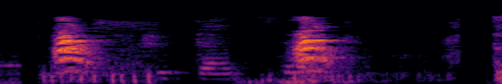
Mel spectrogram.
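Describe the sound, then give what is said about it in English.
A dog barks twice, sharp and loud, with softer yelps and whines between and after. The barks stand out against an otherwise quiet background. “That's Chris's dog.”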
